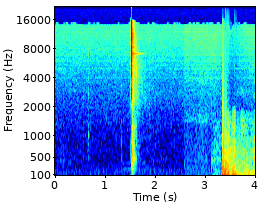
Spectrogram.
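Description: GAT spring air gun firing a cork: a single sharp pop about one and a half seconds in. Near the end a loud, low rushing noise starts and runs into speech.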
